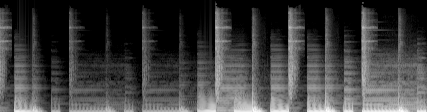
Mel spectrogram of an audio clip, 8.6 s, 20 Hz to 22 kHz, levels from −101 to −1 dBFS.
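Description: From 0.36 to 0.96 s, zipper noise ticks through a fade down of roughly 25 dB. The level drops in 1 dB steps, about fifty a second, with no smoothing. Each step clicks. From 3.56 to 4.26 s, the same zipping rides a matching rise.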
